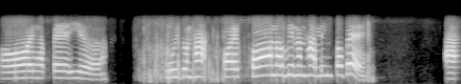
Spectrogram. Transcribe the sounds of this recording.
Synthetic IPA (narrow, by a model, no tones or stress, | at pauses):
hɔjɦapɛi | bujd̪ɔnɦahɔjkʰɔnabinanɦaliŋtɔbɛ | a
